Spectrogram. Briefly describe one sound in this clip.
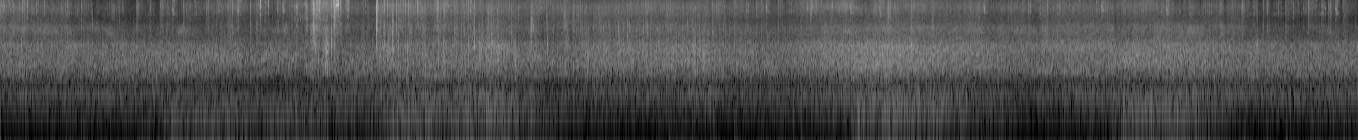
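Footsteps crunch on sand and gravel as a man runs.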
